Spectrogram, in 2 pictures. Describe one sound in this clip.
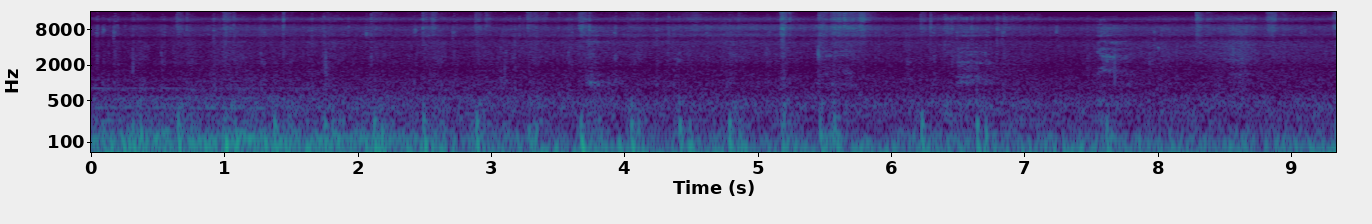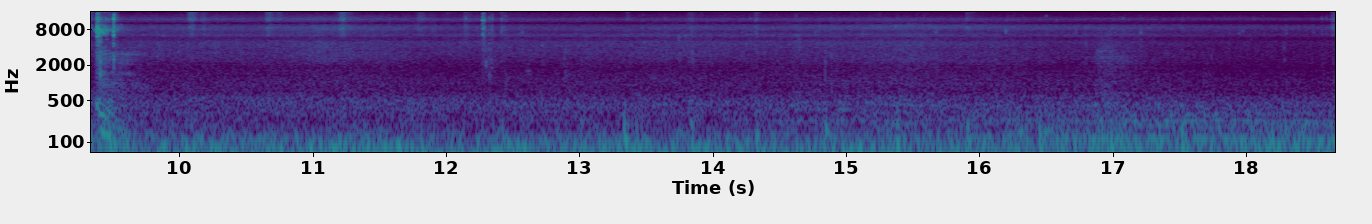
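Footsteps crunch slowly on a dirt path.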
